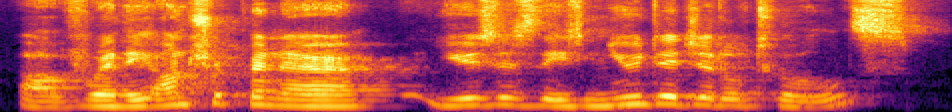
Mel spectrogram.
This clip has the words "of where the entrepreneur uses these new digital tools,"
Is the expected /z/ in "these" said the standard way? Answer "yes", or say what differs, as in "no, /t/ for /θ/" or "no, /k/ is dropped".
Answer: yes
